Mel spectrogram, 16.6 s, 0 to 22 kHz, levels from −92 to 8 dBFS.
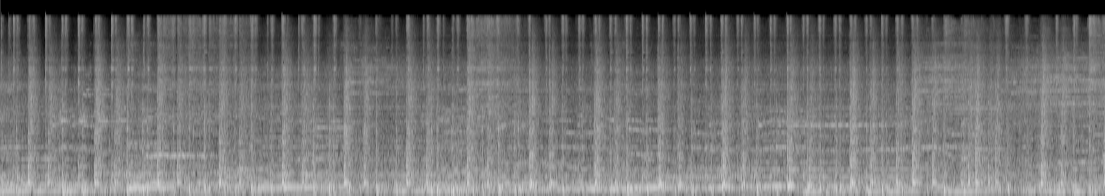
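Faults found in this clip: Doubled audio track, throughout. Second full-band copy trails the original by about 0.3 s. Copy sits roughly 5 dB down. No decay, no room colour, so not reverb or acoustic echo. Likely cause: a duplicate capture through a slower path, or an edit holding two copies out of step. Component: mix or capture routing.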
